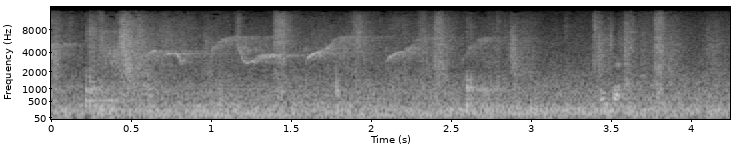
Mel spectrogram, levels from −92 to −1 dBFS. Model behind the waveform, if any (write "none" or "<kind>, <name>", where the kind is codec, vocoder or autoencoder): none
